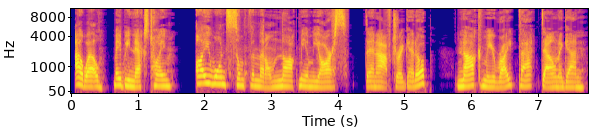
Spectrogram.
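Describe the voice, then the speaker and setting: A woman's voice: on the low side, unhurried, a bit bright, no room sound, studio quality. A mouthy irish fighter girl for a game, scrappy and mocking, boozy tough type, no room sound. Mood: dry, thirsty. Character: brash, sarcastic, hard-drinking young woman brawler. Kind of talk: video game companion voice lines.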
